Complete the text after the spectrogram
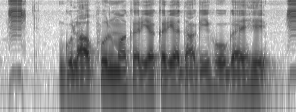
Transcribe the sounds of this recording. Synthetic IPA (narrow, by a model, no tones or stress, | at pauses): ɡʊlaːbpʰʊlmakəɾijakəɾjad̪aːɡiɦoɡɐeɦɛː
